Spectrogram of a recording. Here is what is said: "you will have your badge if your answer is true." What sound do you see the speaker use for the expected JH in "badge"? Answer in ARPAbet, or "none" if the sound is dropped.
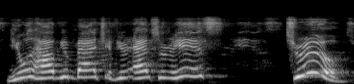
CH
